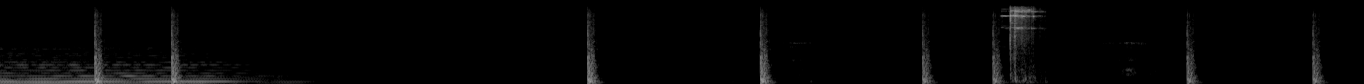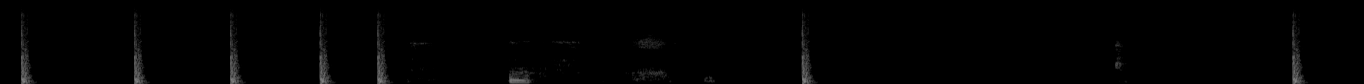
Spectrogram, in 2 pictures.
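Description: Short sharp interface clicks sound at irregular intervals.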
